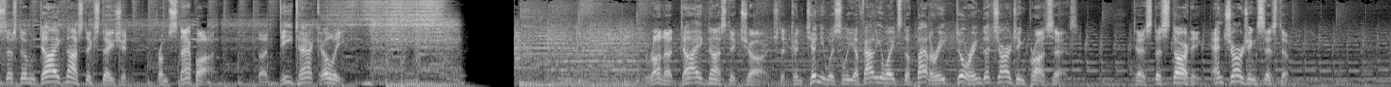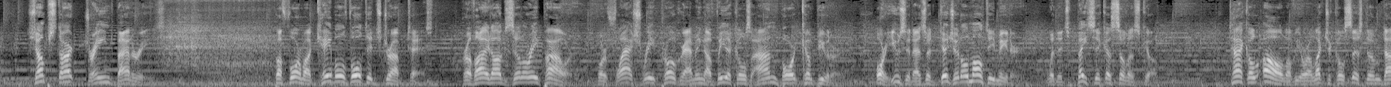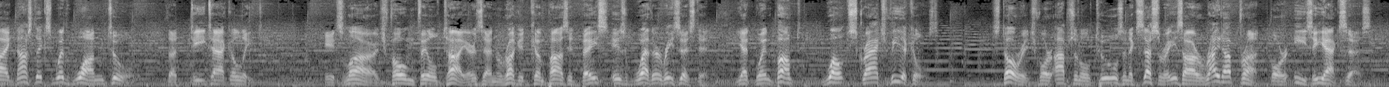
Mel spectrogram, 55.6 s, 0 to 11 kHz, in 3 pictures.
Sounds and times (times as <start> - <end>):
Speech: 0.0 - 4.6, 8.6 - 14.4, 15.1 - 17.2, 18.9 - 20.8, 22.2 - 34.0, 34.9 - 40.6, 41.4 - 49.6, 50.3 - 55.4
Music: 0.0 - 55.6.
